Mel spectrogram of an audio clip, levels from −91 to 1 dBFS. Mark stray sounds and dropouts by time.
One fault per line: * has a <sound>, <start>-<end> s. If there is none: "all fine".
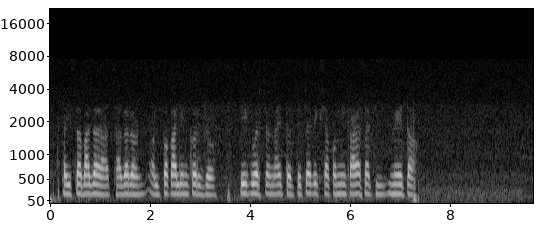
all fine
